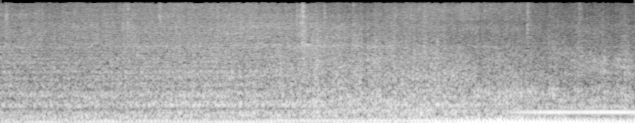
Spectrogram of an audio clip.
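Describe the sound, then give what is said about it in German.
A car engine drones steadily as the vehicle drives, a low continuous rumble with a faint higher whine appearing near the end. “»Wir müssen dahin!« Sofort fahren zur Villa Aurora.”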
